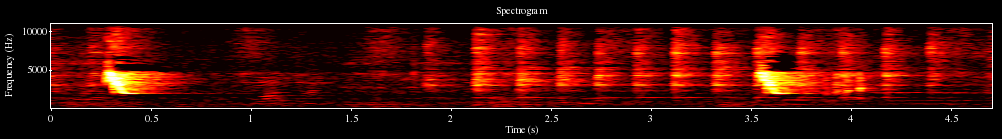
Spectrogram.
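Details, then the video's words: Morning chirps from a bird at a bedroom window in Conakry: two sharp downward-sliding notes about three seconds apart, with soft clicking and murmuring in between. "Bird chirping from my bedroom window"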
